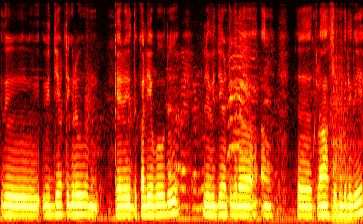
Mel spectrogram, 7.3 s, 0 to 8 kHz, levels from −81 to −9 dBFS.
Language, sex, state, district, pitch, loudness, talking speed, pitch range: Kannada, male, Karnataka, Dakshina Kannada, 125 Hz, -17 LUFS, 65 wpm, 120-130 Hz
